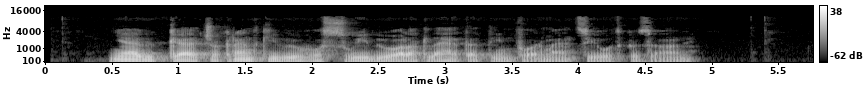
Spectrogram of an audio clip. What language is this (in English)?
Hungarian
